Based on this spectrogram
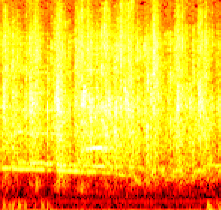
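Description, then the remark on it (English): Sustained applause from a church crowd clapping for the speaker's wife as she is invited up to say hello, a dense steady wash of many hands clapping at a fairly even level throughout, with no voices standing out. “Can we clap for her?”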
